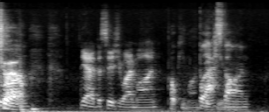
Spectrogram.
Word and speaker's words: Decidueye: Someone pronounced Decidueye Decadui. What's Decidueye? That's an owl. Yeah, true. Oh, is it the owl with the bow? Yeah. Yes. Yeah, okay. It's pronounced Decidueye because Deciduous and Deadeye.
